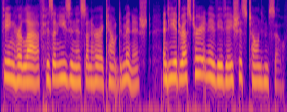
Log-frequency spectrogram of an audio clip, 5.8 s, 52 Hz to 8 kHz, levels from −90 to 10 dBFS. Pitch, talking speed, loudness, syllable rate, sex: 215 Hz, 190 wpm, -17 LUFS, 5.6 syllables/s, female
